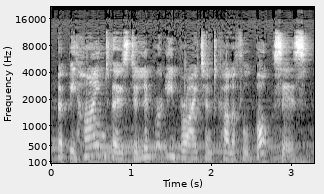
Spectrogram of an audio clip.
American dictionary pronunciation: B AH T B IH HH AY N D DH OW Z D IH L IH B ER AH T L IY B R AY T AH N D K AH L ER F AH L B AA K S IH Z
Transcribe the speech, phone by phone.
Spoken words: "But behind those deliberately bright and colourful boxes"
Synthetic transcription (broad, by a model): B AH T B IH HH AY N DH OW Z D IH L IH B ER AH T L IY B R AY T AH N K AH L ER F AH L B AA K S IH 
